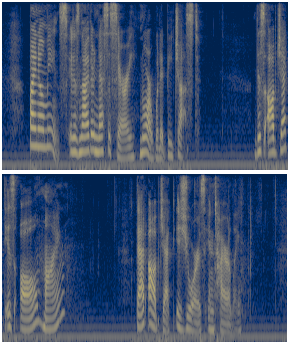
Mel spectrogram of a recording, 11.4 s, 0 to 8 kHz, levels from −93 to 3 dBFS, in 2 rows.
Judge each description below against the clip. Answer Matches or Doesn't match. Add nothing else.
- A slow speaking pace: Matches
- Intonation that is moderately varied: Doesn't match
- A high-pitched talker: Matches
